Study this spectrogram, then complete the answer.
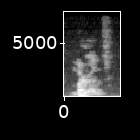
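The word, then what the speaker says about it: Moireabh: So Murray in Gaelic Murrav. So I tell you the Gaelic pronunciation because I actually think the Latin version of it, Moravia, if you take the IA off the end of it, is actually closer with that V on the end to the Gaelic pronunciation of Murrav.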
